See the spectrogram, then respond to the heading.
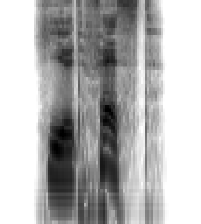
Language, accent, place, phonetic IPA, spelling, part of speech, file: German, Germany, Berlin, [ˌhiːlt ˈfɛst], hielt fest, verb, De-hielt fest.ogg
- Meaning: first/third-person singular preterite of festhalten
